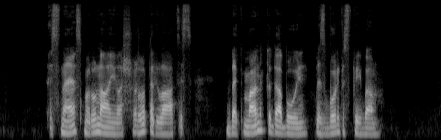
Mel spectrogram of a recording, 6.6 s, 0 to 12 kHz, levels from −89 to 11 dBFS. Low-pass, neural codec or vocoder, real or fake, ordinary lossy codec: 10.8 kHz; codec, 24 kHz, 1 kbps, SNAC; fake; MP3, 96 kbps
